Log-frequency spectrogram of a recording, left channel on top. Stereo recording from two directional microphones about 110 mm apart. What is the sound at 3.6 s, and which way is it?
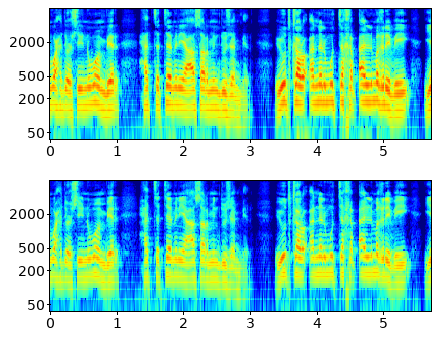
Speech, 50° left (ahead or behind).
